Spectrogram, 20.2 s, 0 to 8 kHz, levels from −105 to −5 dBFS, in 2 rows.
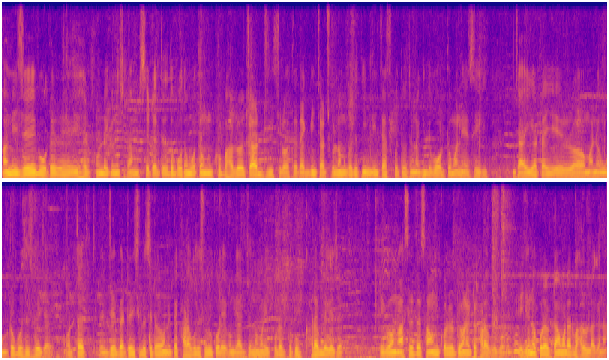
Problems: background sounds at intervals, continuous background conversations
